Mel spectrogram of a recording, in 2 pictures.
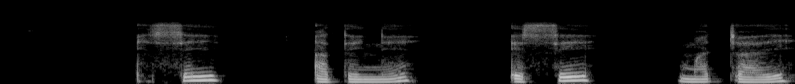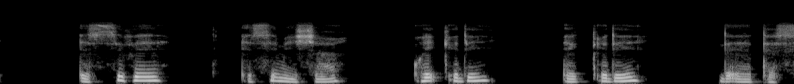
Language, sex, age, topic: Gamo, male, 36-49, government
